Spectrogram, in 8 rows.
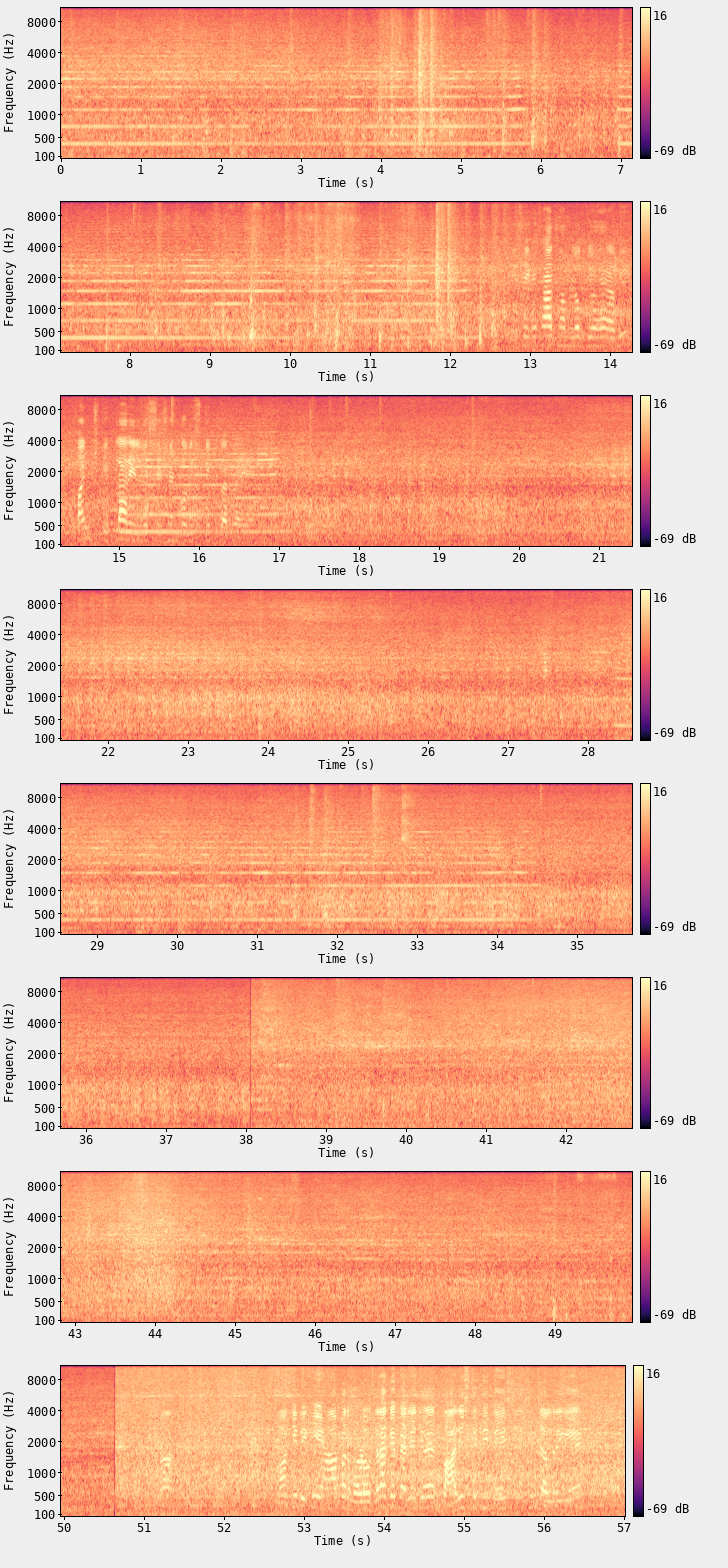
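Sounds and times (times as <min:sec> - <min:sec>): train horn blast: 0:00.0 - 0:06.1, 0:06.9 - 0:12.6, 0:15.0 - 0:17.2, 0:28.3 - 0:34.8
train rumbling: 0:00.0 - 0:57.0.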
